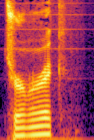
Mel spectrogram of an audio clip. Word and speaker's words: turmeric: You know, turmeric is pronounced turmeric. Did you know that? – With a C-H, turmeric? – No, turmeric, because it's T-U-R. No one sees that sneaky little R.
